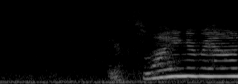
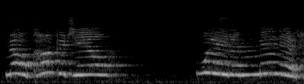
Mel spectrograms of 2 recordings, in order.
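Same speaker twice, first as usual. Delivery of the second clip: mock dismay; 6 semitones higher than usual. Teacher to class, cockatiel missing, hammed-up dismay. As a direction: play it up for the little ones.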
